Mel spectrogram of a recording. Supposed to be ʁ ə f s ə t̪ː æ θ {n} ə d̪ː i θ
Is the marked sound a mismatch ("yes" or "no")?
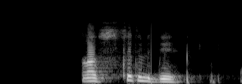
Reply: yes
